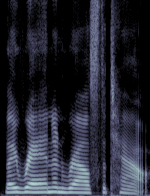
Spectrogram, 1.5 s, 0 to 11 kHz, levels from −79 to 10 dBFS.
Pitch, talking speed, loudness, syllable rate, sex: 225 Hz, 240 wpm, -15 LUFS, 5.1 syllables/s, female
